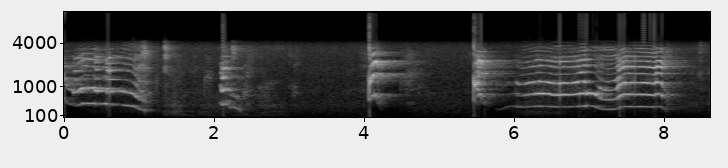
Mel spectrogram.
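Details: Siberian Husky, a pet dog vocalizing in irritation at another dog that will not play: loud drawn-out howling whines that fall in pitch, broken by sharp clicks, then a long wavering, yodel-like moan near the end.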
